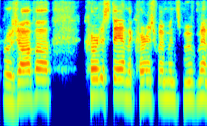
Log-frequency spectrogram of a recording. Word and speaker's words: Rojava: it wrong again no I said it right rojava Kurdistan the Kurdish women's movement I mean Democratic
